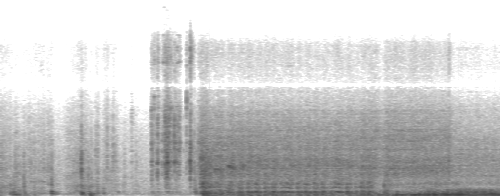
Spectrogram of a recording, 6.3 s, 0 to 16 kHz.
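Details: BMW E36 with M50 intake manifold conversion, first start after work on vacuum leaks: keys rattle, starter cranks, engine catches into uneven lumpy idle that never settles; still rough, vacuum leak suspected.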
